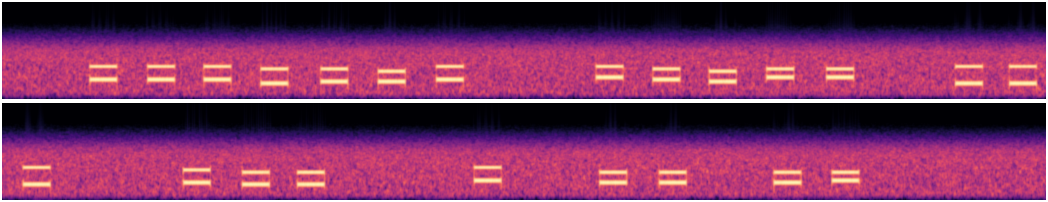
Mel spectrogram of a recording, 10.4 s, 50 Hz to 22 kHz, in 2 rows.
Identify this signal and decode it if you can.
DTMF, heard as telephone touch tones, dialled by hand, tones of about 140 ms, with radio hiss. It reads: 9992549 #8400 333 511 9 44 47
